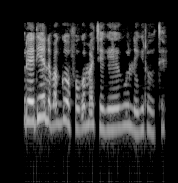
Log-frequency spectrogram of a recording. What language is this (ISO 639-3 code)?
kln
